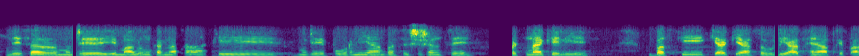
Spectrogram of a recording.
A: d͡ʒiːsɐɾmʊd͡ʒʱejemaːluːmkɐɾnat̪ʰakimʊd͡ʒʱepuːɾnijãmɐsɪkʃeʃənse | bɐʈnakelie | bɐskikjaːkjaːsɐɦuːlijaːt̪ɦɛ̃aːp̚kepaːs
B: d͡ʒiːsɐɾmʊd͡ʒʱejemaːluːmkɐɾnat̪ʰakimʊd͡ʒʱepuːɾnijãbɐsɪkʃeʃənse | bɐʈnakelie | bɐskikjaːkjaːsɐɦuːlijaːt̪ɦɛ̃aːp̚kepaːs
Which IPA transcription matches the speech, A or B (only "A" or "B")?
B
